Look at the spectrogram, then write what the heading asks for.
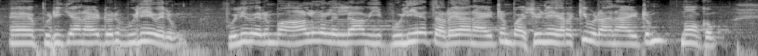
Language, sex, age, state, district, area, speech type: Malayalam, male, 60+, Kerala, Kollam, rural, spontaneous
